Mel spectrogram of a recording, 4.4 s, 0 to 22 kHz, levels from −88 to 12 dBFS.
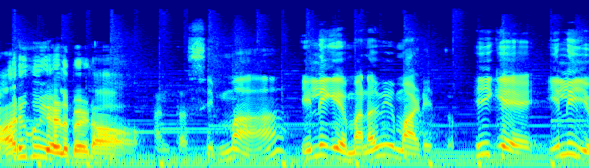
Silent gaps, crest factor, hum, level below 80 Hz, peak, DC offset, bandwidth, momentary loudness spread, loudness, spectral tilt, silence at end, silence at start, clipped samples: none; 18 dB; none; -40 dBFS; -2 dBFS; under 0.1%; 15 kHz; 16 LU; -20 LUFS; -4.5 dB/octave; 0 s; 0 s; under 0.1%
